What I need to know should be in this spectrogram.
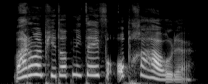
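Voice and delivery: loud, high accusation; exasperated reproach. A narrator's reading. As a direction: demand an explanation, appalled. Disgusted boyfriend reproaches her.

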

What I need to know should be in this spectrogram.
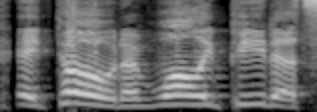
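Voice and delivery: loud, laughing mobster impression; Paulie Walnuts. Paulie Walnuts greeting his boss in costume, mock mobster. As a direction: call it out as a goofy gangster. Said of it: "said Paulie Walnuts".

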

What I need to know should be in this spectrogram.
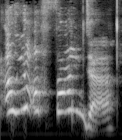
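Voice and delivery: high-pitched imitation of a British accent. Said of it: "I always do her accent".

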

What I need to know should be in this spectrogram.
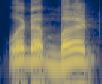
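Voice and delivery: high mock Canadian greeting; Canadian accent. Friend showing what Canadians say, mock Canadian accent. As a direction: hail a buddy in high, exaggerated Canadian. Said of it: "They say".

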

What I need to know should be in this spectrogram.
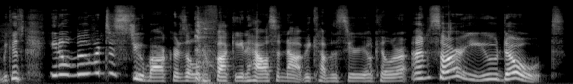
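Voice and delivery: ordinary delivery

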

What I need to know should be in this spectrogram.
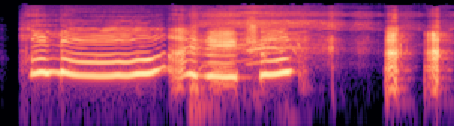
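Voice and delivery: very high, loud falsetto, slow and laughing; a man squeaking out a fake woman's voice; mock falsetto Rachel. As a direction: call agent pretending to be Rachel, falsetto. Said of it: "comes back and goes".

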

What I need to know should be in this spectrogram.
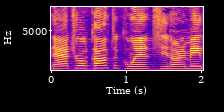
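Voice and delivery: loud, high impassioned sermon; preaching at full force. Acted. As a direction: preach it to the back row. Preaching dad's viewpoint.

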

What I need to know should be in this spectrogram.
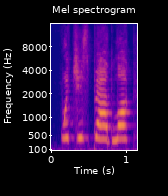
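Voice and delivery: very high, loud yelp; alarmed cry. A narrator's reading. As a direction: blurt it out in alarm. Panicked quarrel over the omen.

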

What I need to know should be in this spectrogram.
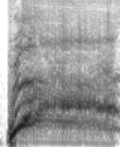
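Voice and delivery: loud, drawn-out mock puke roar; imitated retching. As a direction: fake a big throaty vomit noise. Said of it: "starts puking out, like, Martian snot".

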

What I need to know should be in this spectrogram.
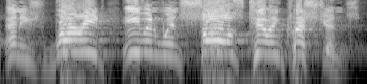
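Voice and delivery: loud, high, impassioned sermon shout; fired-up preacher at full volume; full-force preaching. Real, not acted. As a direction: drive the point home to the congregation.

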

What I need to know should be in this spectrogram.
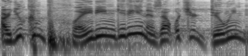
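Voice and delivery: high-pitched incredulous questioning; mock indignation. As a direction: play-act being offended by a complaint. Imagined indignant God questioning Gideon.

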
